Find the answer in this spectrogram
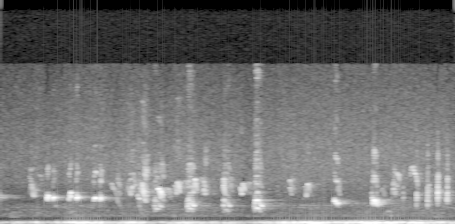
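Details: Northern mockingbird song, a dense jumble of varied chirps, slurred whistles and sharp clicks changing every second, over a strong continuous low rumble of background noise.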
